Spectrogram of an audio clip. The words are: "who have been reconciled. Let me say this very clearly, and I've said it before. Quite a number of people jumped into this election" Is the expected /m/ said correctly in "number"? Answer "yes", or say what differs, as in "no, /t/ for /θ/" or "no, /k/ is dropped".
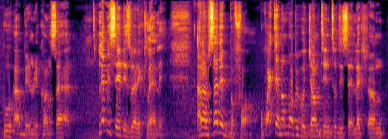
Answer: yes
